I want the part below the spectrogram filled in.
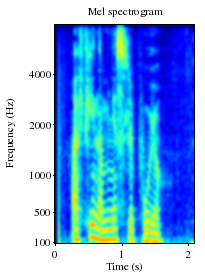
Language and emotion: Russian, neutral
